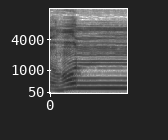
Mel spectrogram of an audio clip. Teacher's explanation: غنہ کریں گے، ناک میں آواز چھپائیں گے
